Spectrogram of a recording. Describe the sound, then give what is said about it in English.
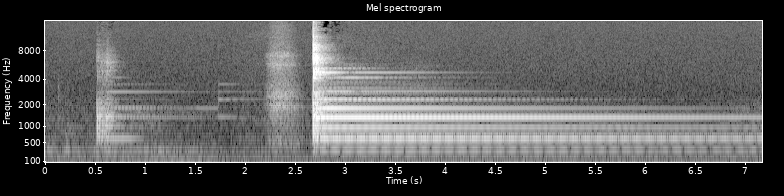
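A Tibetan singing bowl is struck. A couple of soft taps lead into one firm strike that rings out as a clear, shimmering metallic tone, which sustains and slowly fades over several seconds. “As always on Fresh Green Blessings, we invite you to enjoy the sound of the Tibetan singing bowl, to be present with the bell. Here's the sound of the bell.”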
